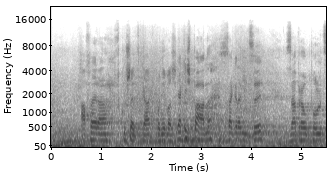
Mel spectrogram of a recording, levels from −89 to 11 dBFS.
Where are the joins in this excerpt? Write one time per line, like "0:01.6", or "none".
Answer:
none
